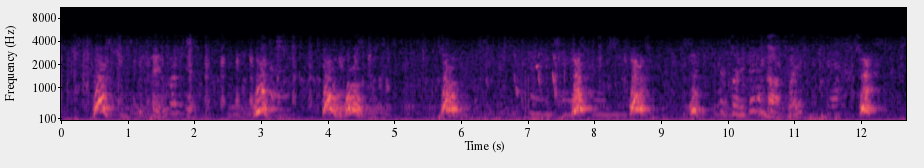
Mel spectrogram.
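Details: Cami, a female Labrador cross foster pup born around January 2008, found dumped in a feed sack outside a gate with two other pups, gives short sharp barks at irregular intervals, with human voices in the background.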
